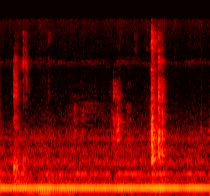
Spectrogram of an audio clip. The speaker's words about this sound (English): No, I bought D&D dice or die, and I'm playing with them.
